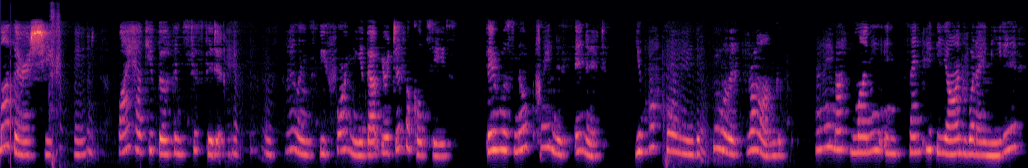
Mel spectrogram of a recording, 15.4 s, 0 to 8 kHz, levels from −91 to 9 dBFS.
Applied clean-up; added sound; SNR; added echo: neural mask model DeepFilterNet 3.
